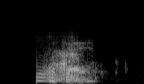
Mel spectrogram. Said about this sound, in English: Yawning away.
